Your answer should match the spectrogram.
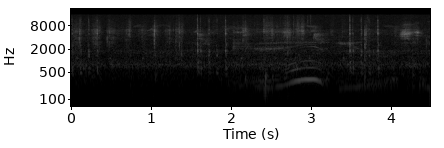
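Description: Hands rubbing colour into a small paper journal page: light scratching and rubbing with many small ticks. A short hummed voice sound rises and falls about three seconds in.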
